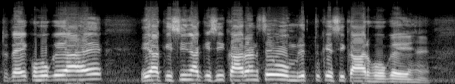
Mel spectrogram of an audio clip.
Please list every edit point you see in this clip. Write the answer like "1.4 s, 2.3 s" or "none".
none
